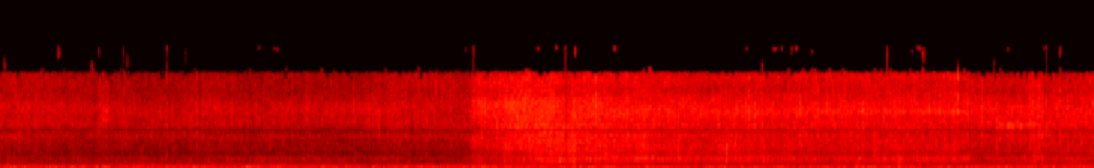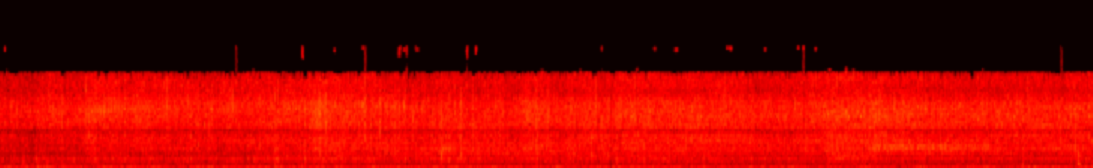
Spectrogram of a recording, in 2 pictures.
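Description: Food sizzling in a frying pan, a steady hiss that grows louder about six seconds in.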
